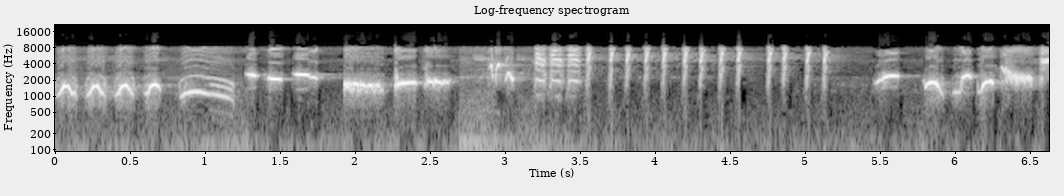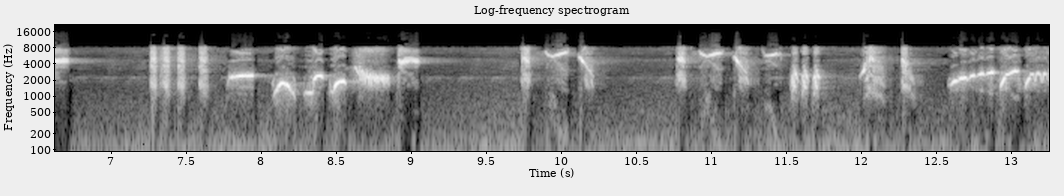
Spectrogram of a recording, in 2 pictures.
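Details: White-rumped shama in full energetic song: rich whistled phrases mixed with rapid rattling trills and sharp chips, varied and nearly continuous, with brief pauses.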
